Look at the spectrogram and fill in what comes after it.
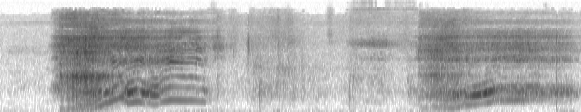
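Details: Snoring described as the strangest in the world: two long, loud snores with a strange rising, whistling, almost voice-like quality, separated by a quiet pause.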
